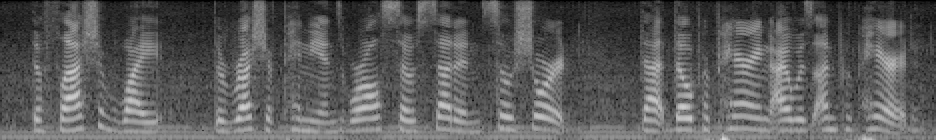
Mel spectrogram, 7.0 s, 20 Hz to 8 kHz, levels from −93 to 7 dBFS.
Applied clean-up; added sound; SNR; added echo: none; Engine; 15 dB; none.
